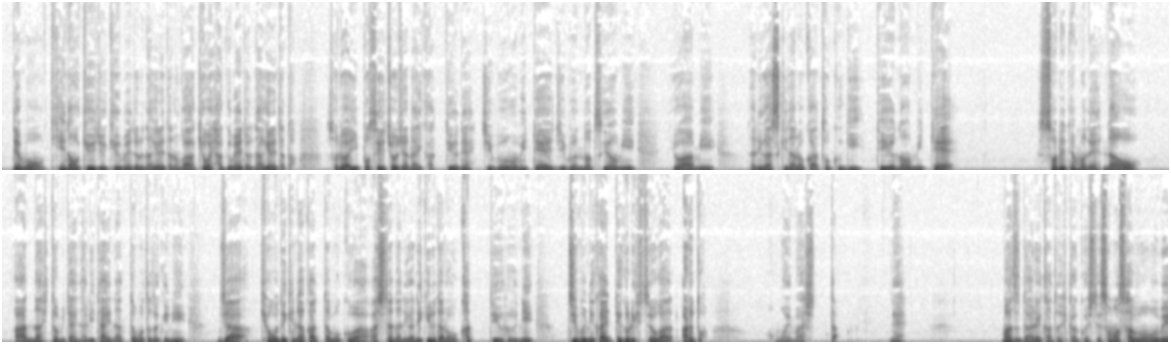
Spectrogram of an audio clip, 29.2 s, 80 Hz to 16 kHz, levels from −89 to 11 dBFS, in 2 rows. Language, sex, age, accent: Japanese, male, 40-59, native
